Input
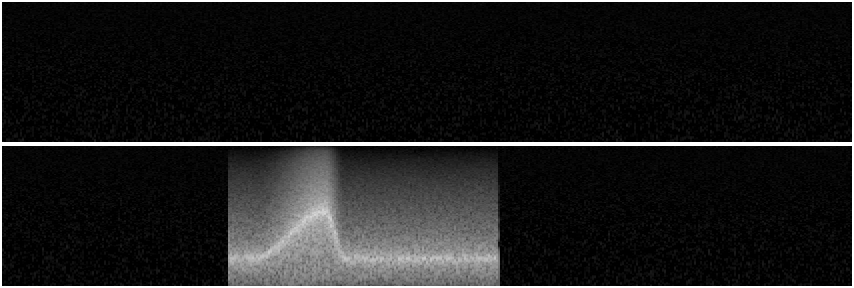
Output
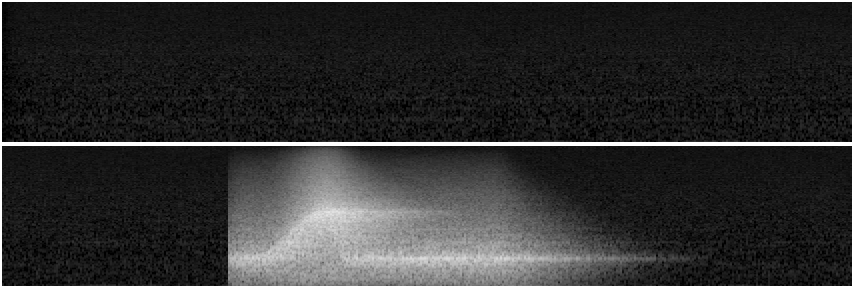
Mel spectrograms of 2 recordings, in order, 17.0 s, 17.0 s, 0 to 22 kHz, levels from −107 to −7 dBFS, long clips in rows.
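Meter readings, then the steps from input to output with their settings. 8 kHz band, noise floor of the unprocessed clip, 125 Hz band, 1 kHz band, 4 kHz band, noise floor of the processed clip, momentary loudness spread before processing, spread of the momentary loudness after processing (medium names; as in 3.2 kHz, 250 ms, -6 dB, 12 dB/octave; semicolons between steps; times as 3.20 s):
+6.5 dB, -82 dBFS, no reading, +7.5 dB, +8.0 dB, -76 dBFS, 19 LU, 21 LU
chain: algorithmic reverb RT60 1.9 s, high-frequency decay 0.9×, pre-delay 10 ms, DRR -7 dB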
